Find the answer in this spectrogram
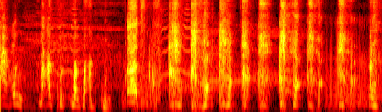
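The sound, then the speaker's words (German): Harsh groaning and rattling wheezes from the character Rambok Ramses give way to a rapid run of rough, hacking coughs and gasps, loud and continuous for several seconds with no talking. “Aber was ihr ganz deutlich hört, ist ein absolut ächzendes Keuchen und Röcheln, Fluchen von Seiten des Rambok Ramses”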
